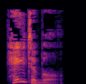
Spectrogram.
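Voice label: "hatable", British English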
